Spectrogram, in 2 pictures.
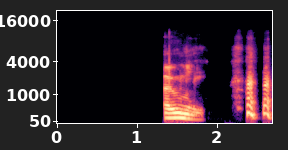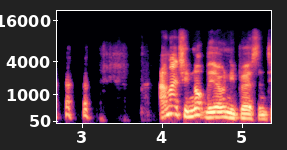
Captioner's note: laughs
